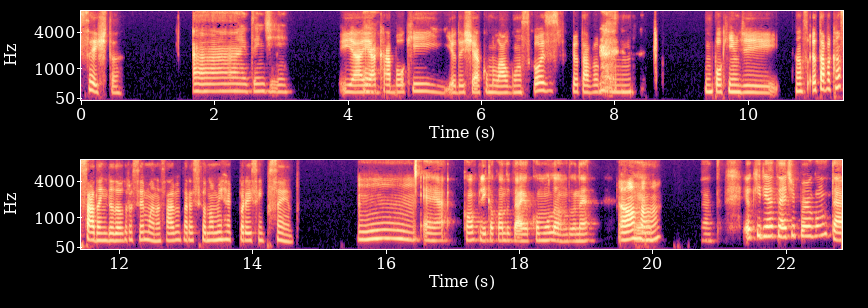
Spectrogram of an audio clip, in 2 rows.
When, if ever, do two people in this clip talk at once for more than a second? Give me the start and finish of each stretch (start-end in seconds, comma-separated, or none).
none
